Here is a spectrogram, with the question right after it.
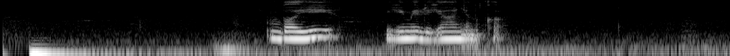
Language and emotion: Russian, sad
